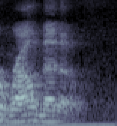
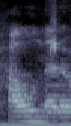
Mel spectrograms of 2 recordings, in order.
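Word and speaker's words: Raúl Neto: Raul Neto or something like that. I think it's. I think it's Howell Neto. It Is it sounds Howell? like an H.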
